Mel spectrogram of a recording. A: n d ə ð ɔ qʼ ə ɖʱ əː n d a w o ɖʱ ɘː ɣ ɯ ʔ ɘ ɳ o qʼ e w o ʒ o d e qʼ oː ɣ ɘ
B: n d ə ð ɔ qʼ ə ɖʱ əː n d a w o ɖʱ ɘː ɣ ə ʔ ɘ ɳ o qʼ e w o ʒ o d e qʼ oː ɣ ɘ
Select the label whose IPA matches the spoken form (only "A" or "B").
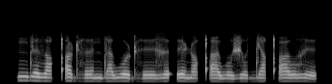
B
